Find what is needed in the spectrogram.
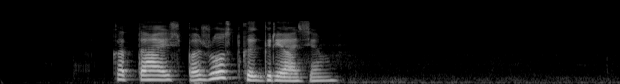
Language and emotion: Russian, sad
